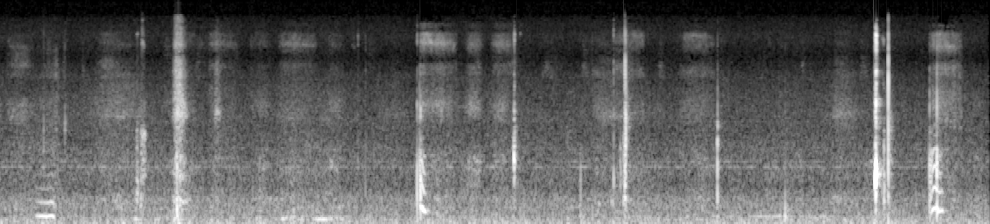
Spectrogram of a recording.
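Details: Person with hiccups: brief, sharp catching sounds repeating every few seconds, about eight in twelve seconds, in a quiet room.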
